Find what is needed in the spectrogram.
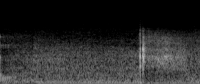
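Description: A single sharp crack of a pitched baseball's impact about a second and a half in, over steady background hiss and hum; the pitch ends in an out.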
